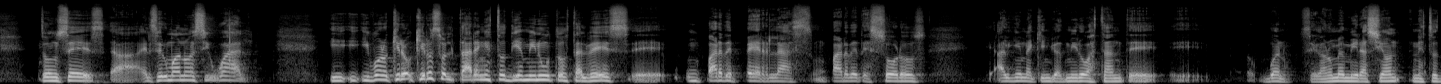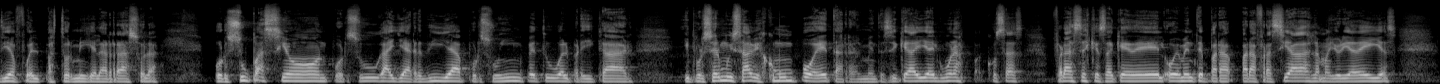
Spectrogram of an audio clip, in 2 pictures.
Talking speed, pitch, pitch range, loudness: 180 wpm, 155 Hz, 145-165 Hz, -22 LUFS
